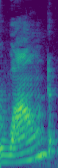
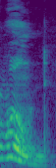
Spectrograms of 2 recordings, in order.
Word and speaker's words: wound: i yeah i know c can be either wound or wound d can be either moped you know the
